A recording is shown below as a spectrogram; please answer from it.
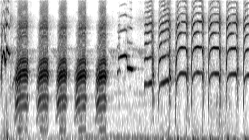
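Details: Starling singing in an Indonesian training track for pet birds: five grating nasal squawks, a brief whistled twist, then a steady series of ringing arched notes, roughly four each second.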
